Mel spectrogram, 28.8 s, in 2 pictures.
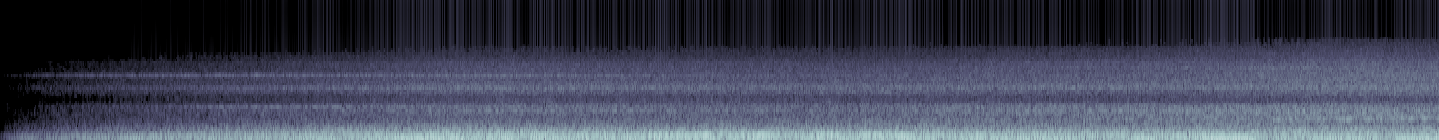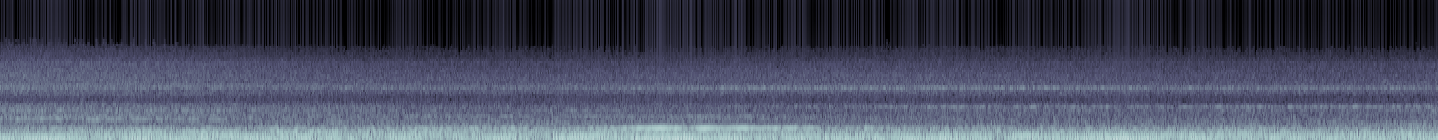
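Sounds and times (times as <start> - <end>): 
ambience: 0.2 - 28.7.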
